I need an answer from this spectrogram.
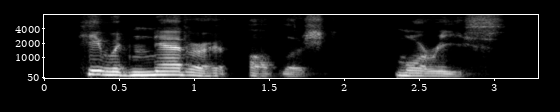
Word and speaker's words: Maurice: Uh, you know, it, while Forster's mother was alive, he would never have published Maurice or Morris Mm. as it's pronounced in England.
